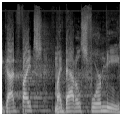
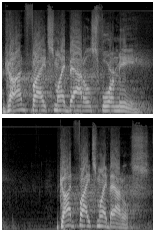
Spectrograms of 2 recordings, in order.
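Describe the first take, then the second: First: Slow, deliberate phrase for the crowd to repeat; slow call and response. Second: Very slow, every word spaced; slow group repetition. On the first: Preacher leading the church in a slow refrain. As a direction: lead the congregation slowly. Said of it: "say it with me". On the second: Congregation repeating the line slowly with the preacher. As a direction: drag it out as the crowd joins in. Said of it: "Say that". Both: Shown as a demonstration.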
